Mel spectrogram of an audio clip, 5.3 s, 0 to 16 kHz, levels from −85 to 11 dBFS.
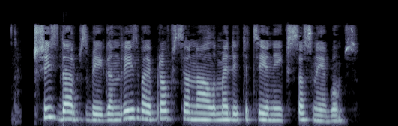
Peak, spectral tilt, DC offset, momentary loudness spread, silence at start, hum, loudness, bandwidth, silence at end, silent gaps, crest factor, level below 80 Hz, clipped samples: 0 dBFS; -4 dB/octave; under 0.1%; 6 LU; 0.45 s; none; -14 LUFS; 8 kHz; 0.55 s; none; 14 dB; -62 dBFS; under 0.1%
